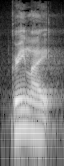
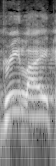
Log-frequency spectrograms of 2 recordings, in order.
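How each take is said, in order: First: Said in the usual way. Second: Higher, playful retold "Green light"; God's calm reply. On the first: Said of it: "And he was like". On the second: God answering the preacher's protest, lightly voiced. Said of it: "And he's like".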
